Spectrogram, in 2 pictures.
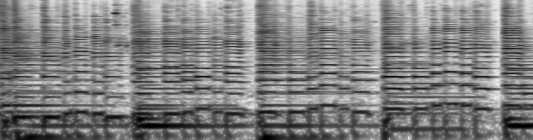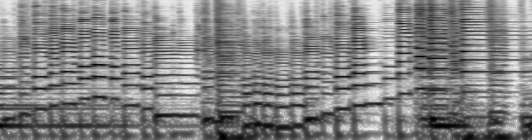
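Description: Background music: acoustic guitar playing, with plucked notes over held bass notes that change every second or so.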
